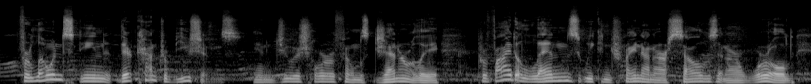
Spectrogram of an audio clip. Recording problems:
background chatter; noticeable; throughout; 2 voices, 20 dB below the speech

